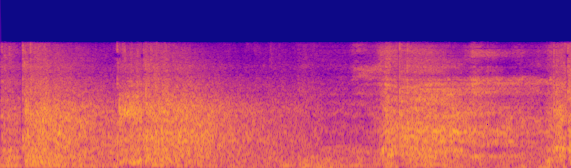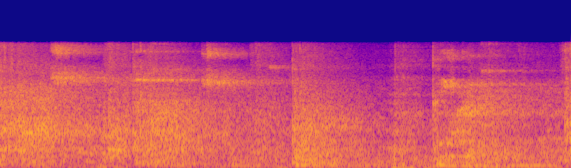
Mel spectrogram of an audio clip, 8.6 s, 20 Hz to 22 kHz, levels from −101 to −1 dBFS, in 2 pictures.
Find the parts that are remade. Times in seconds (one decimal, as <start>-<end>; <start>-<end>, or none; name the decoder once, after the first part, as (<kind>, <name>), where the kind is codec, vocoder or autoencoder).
2.4-4.2 (codec, SNAC); 7.1-7.8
